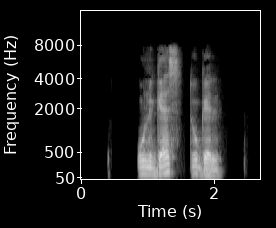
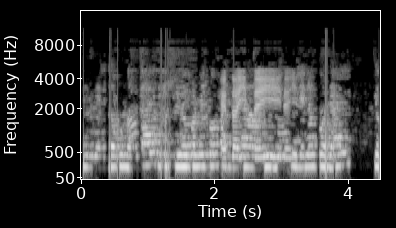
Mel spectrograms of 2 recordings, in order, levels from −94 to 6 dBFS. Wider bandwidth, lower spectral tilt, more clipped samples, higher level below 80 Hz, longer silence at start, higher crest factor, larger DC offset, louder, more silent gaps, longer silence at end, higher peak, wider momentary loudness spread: about the same, 8.2 kHz vs 7.6 kHz; second, -5 dB/octave vs -6.5 dB/octave; neither; first, -46 dBFS vs -52 dBFS; first, 0.85 s vs 0.05 s; first, 20 dB vs 14 dB; neither; second, -19 LUFS vs -14 LUFS; neither; first, 0.6 s vs 0 s; about the same, -2 dBFS vs 0 dBFS; first, 13 LU vs 5 LU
